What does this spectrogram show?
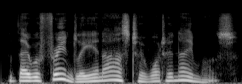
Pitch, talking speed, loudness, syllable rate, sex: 160 Hz, 275 wpm, -17 LUFS, 6.2 syllables/s, male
